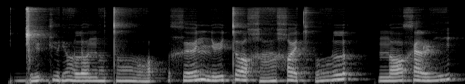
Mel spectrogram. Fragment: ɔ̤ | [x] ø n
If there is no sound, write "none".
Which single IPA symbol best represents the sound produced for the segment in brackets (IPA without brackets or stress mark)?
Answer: x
